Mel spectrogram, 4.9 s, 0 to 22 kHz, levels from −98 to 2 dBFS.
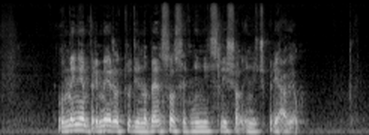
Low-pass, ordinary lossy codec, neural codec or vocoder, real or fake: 19.8 kHz; none; vocoder, 44.1 kHz, 128 mel bands, Pupu-Vocoder; fake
